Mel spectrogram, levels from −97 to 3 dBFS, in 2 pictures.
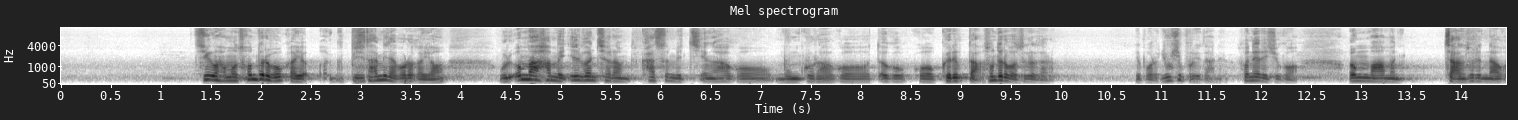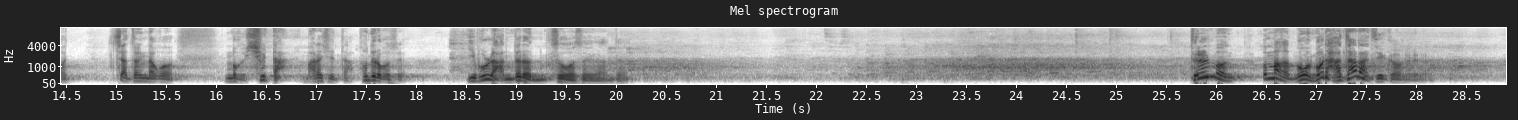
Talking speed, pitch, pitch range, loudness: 235 characters per minute, 130 Hz, 125-155 Hz, -24 LUFS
